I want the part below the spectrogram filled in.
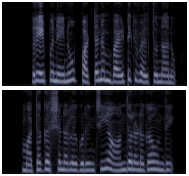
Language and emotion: Telugu, fearful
